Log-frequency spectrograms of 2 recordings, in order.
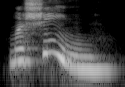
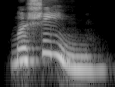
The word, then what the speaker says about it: machine: Machine. Machine. Straight on the second syllable.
